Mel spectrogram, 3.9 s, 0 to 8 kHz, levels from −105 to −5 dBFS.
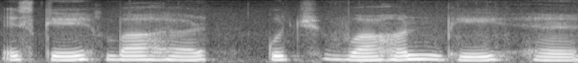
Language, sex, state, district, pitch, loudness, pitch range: Hindi, female, Bihar, Patna, 175 Hz, -15 LUFS, 170-185 Hz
